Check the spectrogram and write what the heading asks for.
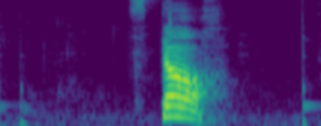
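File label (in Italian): "tetto", Italian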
